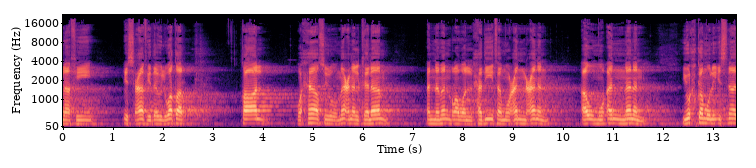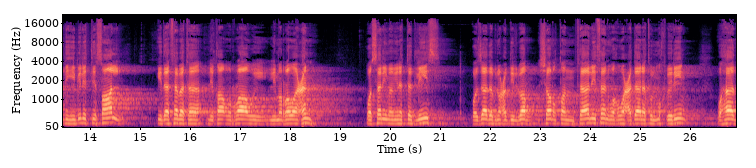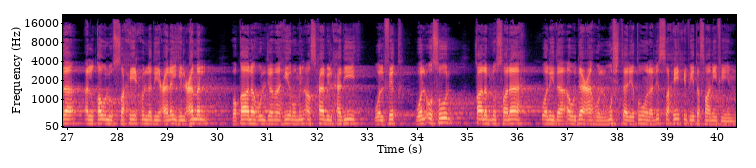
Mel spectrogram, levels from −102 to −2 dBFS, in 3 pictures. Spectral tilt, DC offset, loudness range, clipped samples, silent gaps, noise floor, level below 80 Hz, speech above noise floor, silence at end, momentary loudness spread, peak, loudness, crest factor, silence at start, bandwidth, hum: -4.5 dB/octave; under 0.1%; 3 LU; under 0.1%; none; -49 dBFS; -64 dBFS; 30 dB; 0 s; 14 LU; -2 dBFS; -19 LUFS; 18 dB; 0 s; 19 kHz; none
